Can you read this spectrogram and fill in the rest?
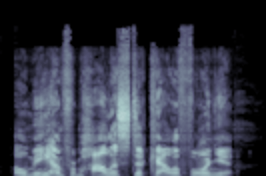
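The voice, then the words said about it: New Jersey accent, Christopher Walken-like. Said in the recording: “You sound like you're from New Jersey... Now you sound like Christopher Walken.”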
